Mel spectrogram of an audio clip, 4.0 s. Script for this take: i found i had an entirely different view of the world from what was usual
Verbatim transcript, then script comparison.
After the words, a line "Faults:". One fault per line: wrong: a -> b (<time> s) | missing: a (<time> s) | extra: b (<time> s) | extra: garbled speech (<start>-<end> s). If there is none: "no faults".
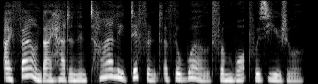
i found i had an entirely different of the world from what was usual
Faults:
missing: view (2.0 s)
